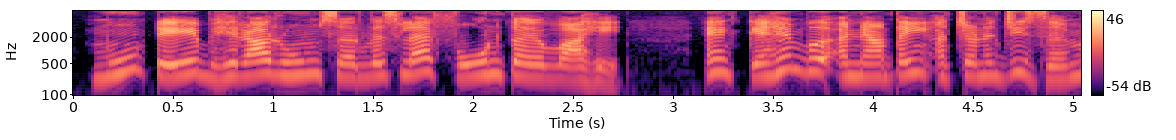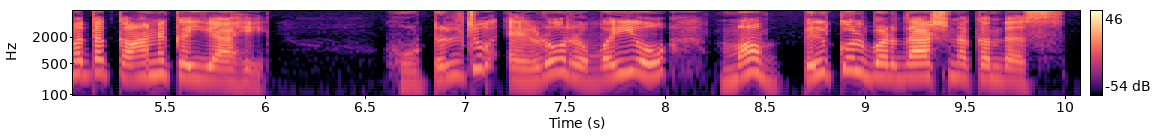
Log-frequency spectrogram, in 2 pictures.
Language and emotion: Sindhi, angry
